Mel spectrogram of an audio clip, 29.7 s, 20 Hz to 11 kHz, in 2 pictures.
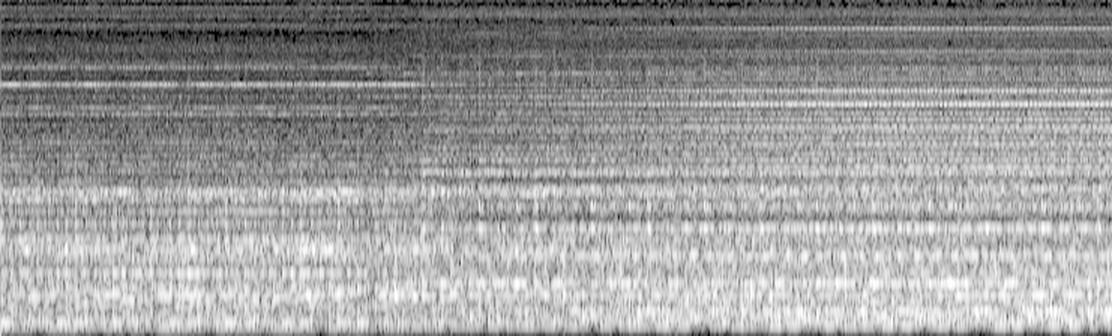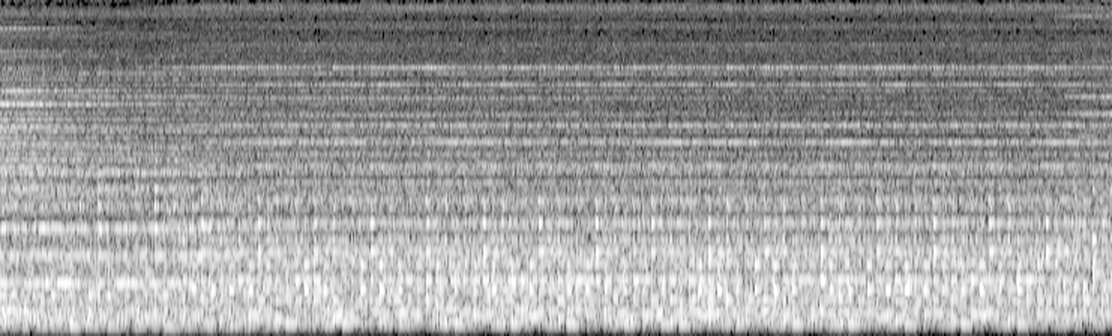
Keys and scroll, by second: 1.4 a, 3.2 z, 8.5 a, 11.1 z, 16.0 a.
